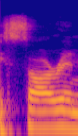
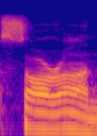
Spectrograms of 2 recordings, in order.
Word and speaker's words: Sarin: 11-year-old FM from India that would be sarin not saaron that's nakamura's pet nickname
